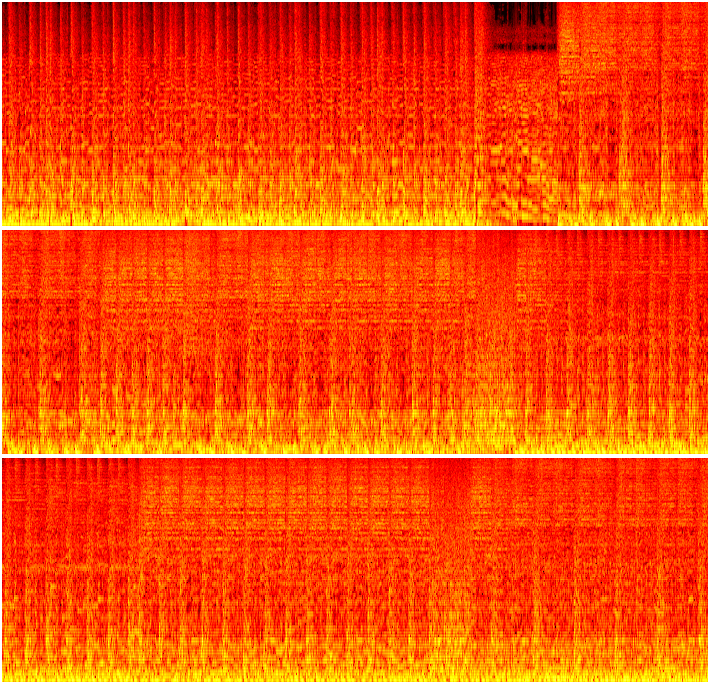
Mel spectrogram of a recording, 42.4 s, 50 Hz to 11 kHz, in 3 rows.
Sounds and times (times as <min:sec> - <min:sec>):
Drum: 0:00.0 - 0:10.4, 0:11.1 - 0:42.3
Drum kit: 0:00.0 - 0:42.3.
